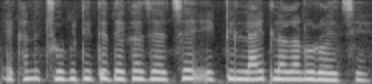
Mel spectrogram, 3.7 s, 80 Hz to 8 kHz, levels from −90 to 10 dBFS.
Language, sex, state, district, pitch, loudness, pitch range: Bengali, female, Tripura, Dhalai, 265 Hz, -13 LUFS, 255-275 Hz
